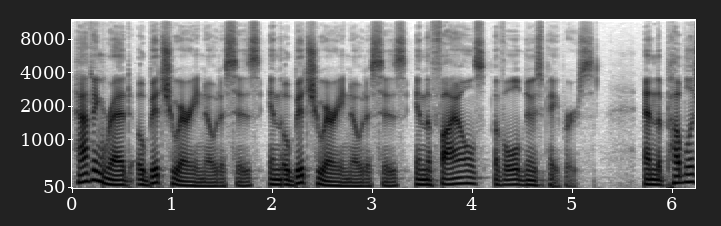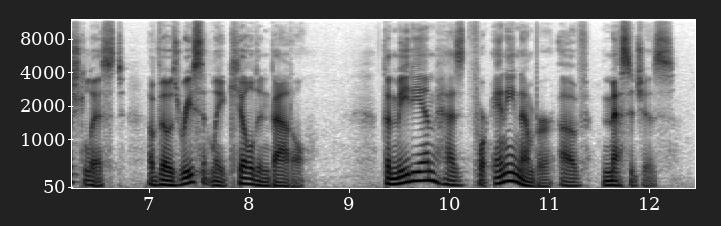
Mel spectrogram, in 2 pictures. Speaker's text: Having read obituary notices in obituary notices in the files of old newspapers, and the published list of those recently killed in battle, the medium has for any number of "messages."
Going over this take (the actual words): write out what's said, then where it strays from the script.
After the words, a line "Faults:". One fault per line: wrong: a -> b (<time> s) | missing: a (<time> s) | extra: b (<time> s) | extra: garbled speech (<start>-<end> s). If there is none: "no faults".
Having read obituary notices in obituary notices in the files of old newspapers, and the published list of those recently killed in battle, the medium has for any number of "messages."
Faults:
no faults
